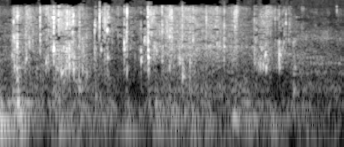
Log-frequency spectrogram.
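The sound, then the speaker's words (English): Water with a battery and three shakes of salt in it is stirred with a banana, giving faint, irregular sloshing and trickling splashes over about two seconds. “Just drop the battery into the water gently. Salt, three shakes. One, two, three. And then that's it. Take a banana and stir it up.”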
